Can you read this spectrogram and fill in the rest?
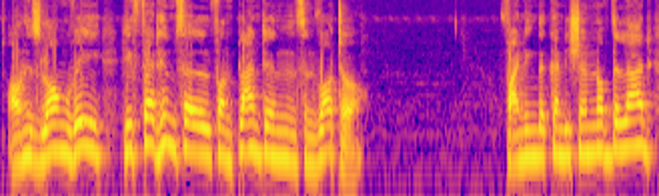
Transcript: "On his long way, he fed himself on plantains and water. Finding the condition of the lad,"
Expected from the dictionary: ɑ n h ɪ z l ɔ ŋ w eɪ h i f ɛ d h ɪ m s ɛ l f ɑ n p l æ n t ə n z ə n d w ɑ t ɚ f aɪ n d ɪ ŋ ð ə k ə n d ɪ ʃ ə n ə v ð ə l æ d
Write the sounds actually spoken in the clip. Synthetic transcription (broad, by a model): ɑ n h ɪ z l ɔ ŋ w eɪ h i f ɛ d h ɪ m s ɛ l f ɑ n p l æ n t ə n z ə n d w ɑ t ɚ f aɪ n d ɪ ŋ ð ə k ə n d ɪ ʃ ə n ə v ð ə l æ d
